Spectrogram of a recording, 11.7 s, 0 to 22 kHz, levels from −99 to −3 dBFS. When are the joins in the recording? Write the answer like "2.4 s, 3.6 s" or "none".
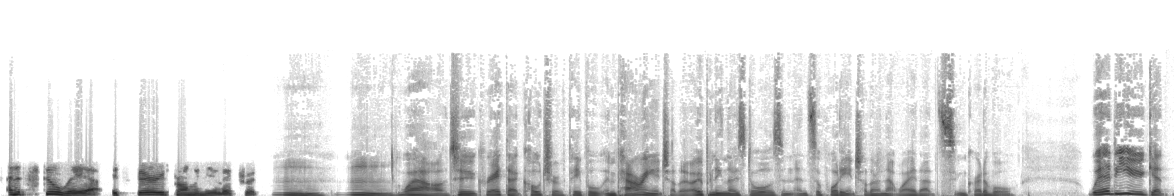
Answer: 1.7 s, 2.7 s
